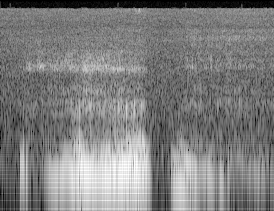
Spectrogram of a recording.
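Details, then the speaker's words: Dachshund sleeping soundly after eating two cupcakes the day before: a low, rattling snore on a long breath, then a shorter second one; ordinary dog snoring in a quiet room. "nora's very sleepy she's a very snorri dog she's digesting all those cupcakes she ate yesterday two boston cream pie cupcakes from the cupcake store"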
